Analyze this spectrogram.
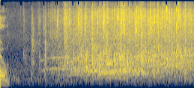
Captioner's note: applause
